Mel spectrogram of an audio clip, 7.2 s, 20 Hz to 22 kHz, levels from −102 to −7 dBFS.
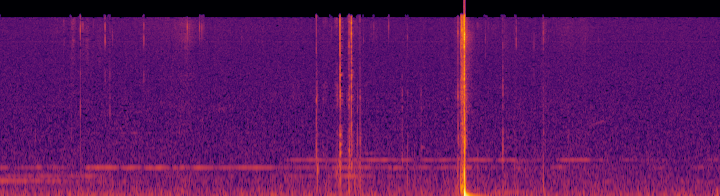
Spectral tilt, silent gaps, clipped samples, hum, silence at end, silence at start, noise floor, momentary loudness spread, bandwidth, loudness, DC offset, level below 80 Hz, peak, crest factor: -2.5 dB/octave; none; under 0.1%; none; 2.45 s; 4.6 s; -54 dBFS; 32 LU; 17 kHz; -23 LUFS; under 0.1%; -36 dBFS; 0 dBFS; 32 dB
